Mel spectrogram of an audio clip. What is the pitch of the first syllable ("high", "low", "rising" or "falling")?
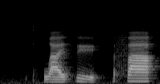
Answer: rising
